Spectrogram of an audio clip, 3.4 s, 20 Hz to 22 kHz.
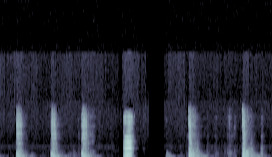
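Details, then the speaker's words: Big Box 3D printer (UK edition) during assembly, drive belts plucked after matching tension: sharp low twangy plucks decaying quickly with clear matching tone; correctly tensioned belt, neither slack nor overtight. "Match both to that. Yeah, that sounds about right."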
